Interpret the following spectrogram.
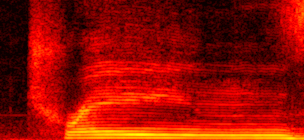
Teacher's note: two trains with a voiced Z ending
